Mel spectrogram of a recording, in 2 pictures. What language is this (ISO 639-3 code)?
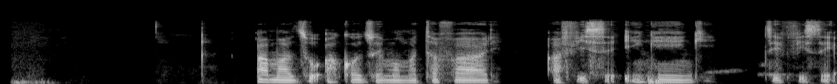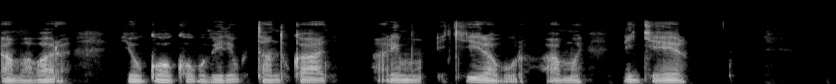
run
